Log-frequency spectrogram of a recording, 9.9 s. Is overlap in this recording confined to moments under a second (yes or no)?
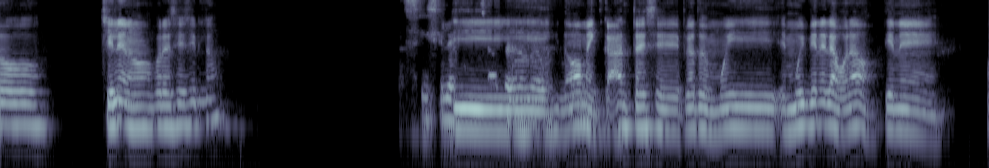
no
